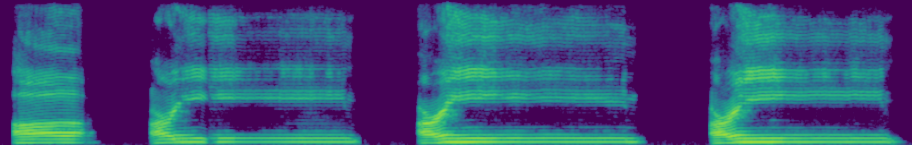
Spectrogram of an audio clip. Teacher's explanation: عین کو یوں سمجھیں کہ جب آپ حلق سے آواز کو نکال رہے ہوں گے تو یوں تھوڑا سا آواز کو نچوڑیں گے، نچوڑنے کے سٹائل سے باہر لائیں گے آپ آواز کو، یعنی آ کی آواز کو ہلکا سا نچوڑیں گے تو عین کی آواز بنے گی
